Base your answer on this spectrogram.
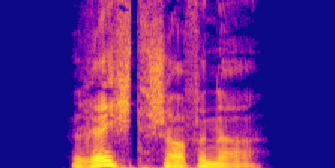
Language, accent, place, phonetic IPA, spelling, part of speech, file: German, Germany, Berlin, [ˈʁɛçtˌʃafənɐ], rechtschaffener, adjective, De-rechtschaffener.ogg
- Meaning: 1. comparative degree of rechtschaffen 2. inflection of rechtschaffen: strong/mixed nominative masculine singular 3. inflection of rechtschaffen: strong genitive/dative feminine singular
